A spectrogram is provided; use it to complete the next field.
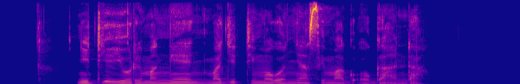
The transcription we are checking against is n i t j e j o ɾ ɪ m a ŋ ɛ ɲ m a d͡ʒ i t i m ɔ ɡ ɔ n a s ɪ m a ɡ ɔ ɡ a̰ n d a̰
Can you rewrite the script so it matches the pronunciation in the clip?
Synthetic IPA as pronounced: n i t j e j o ɾ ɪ m a ŋ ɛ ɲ m a d͡ʒ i t i m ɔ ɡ ɔ ɲ a s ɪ m a ɡ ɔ ɡ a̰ n d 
